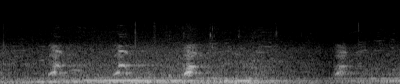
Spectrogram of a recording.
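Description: An animal's short whimpering yelps, four of them spaced about two thirds of a second apart, over a steady low hum.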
